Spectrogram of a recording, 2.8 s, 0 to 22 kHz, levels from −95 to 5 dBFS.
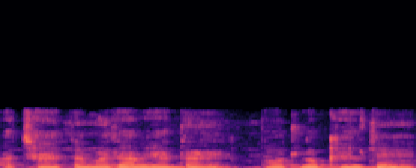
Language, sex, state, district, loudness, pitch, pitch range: Hindi, male, Bihar, Purnia, -25 LUFS, 120 Hz, 115-125 Hz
